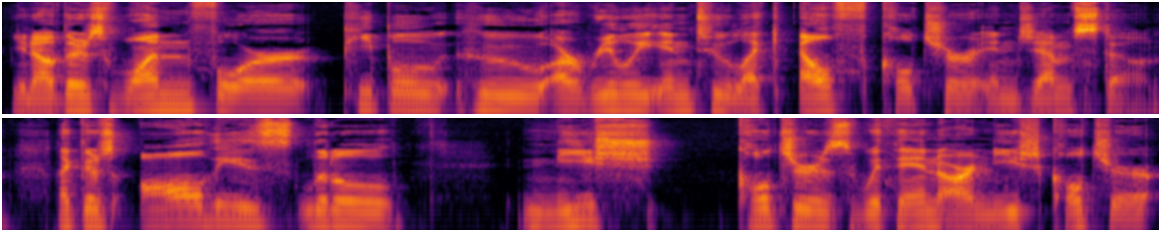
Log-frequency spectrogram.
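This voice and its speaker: A man's voice: mid-range voice, fairly bright tone. A man hosting a podcast in casual conversation, explaining things in a conversational way. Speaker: podcast host.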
